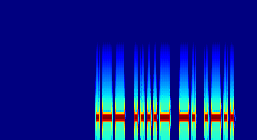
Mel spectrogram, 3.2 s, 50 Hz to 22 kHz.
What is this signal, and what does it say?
Morse code, heard as a keyed tone, about 30 wpm, 700 Hz. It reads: W4NL
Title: USA Call Signs - 4x Character Spacing - 30wpm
